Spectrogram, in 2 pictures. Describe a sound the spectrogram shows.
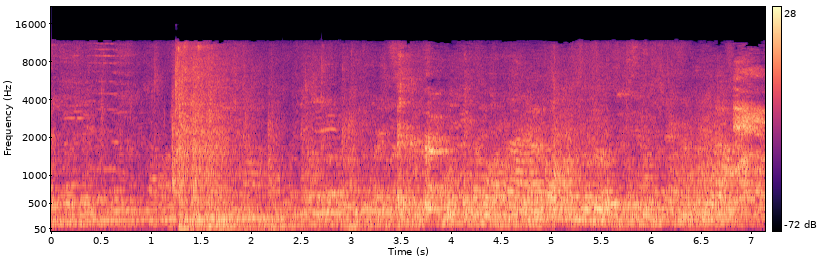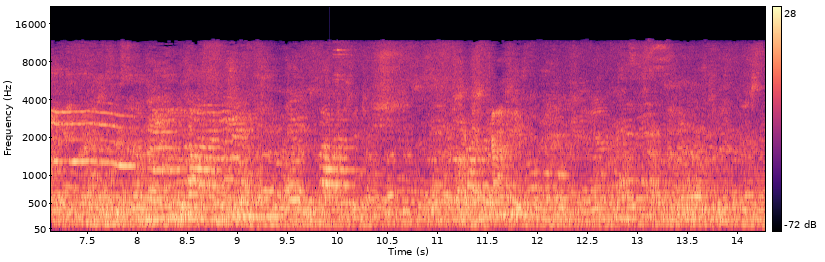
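A man speaks to a seated audience.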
